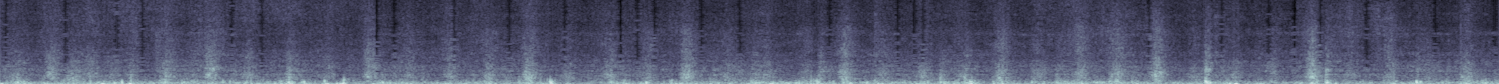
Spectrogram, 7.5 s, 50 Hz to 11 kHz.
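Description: Railway carriage wheels running on the track behind GWR small prairie tank engine 5542: a steady rumble with frequent irregular clicks and knocks, heard from an open carriage window.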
